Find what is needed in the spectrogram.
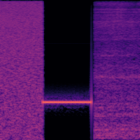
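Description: TV-static transition sound effect: about half a second of loud static hiss, then a steady single-pitched beep lasting under a second that cuts off suddenly.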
